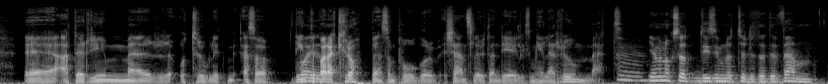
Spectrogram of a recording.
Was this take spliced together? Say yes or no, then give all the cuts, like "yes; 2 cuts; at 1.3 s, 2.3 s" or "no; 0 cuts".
no; 0 cuts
